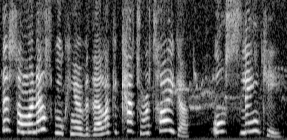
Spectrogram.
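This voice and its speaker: A woman's voice: extremely high pitch, big pitch swings, moderate pace, noisy background. A woman voicing an eager, chatty schoolboy in a children's audio drama. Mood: excited, amused.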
